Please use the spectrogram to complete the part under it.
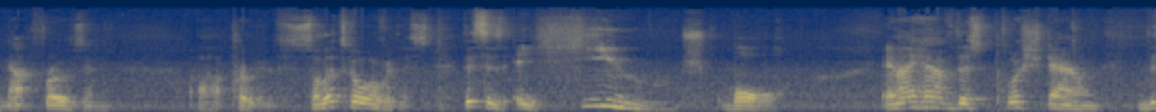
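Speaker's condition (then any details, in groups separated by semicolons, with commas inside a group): No condition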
